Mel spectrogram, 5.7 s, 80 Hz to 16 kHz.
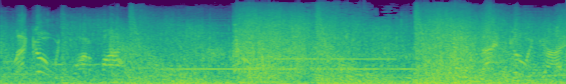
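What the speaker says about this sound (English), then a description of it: "Murray Rose and Sly man the cannon." A cannon fires in the PS3 game Sly 3: Honor Among Thieves aboard a ship, heavy booms and rumbling blasts filling the whole stretch, loud and close, layered with game sound effects.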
